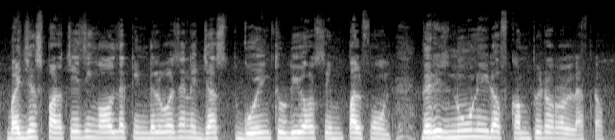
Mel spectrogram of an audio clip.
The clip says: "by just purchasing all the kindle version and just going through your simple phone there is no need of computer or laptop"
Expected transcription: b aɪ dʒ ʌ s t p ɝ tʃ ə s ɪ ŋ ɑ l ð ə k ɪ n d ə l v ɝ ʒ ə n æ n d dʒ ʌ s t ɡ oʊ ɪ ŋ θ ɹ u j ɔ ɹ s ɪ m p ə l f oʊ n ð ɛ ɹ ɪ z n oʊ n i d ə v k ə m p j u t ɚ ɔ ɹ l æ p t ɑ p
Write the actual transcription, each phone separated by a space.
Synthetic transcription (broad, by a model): b aɪ dʒ ʌ s t p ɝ tʃ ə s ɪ ŋ ɑ l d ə k ɪ n d ə l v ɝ z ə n n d dʒ ʌ s t ɡ oʊ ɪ ŋ t ɹ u j ɔ ɹ s ɪ m p ə l f oʊ n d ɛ ɹ ɪ z n oʊ n i d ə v k ə m p j u t ɚ ɔ ɹ l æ p t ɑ p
